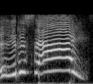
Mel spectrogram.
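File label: "urusai", Japanese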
